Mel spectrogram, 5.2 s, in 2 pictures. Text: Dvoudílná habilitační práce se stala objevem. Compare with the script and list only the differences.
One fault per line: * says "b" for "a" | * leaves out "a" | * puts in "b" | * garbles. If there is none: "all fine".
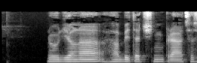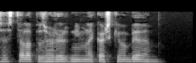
* puts in "pozoruhodným lékařským"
